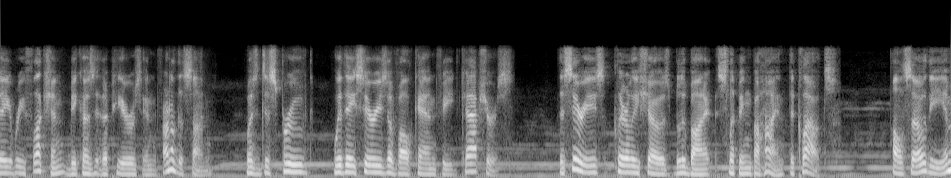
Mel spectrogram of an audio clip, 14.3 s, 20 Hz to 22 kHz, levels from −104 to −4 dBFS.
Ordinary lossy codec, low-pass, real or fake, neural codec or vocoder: Opus, 32 kbps; 7.2 kHz; fake; codec, 44.1 kHz, 7.8 kbps, DAC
